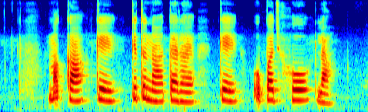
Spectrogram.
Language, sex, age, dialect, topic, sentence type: Magahi, female, 18-24, Western, agriculture, question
